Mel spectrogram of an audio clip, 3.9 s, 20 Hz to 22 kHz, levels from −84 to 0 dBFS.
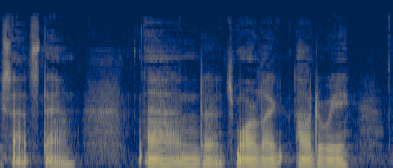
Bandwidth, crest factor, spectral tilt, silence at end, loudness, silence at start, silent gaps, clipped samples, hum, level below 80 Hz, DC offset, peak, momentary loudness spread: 16 kHz; 22 dB; -5.5 dB/octave; 0.15 s; -30 LUFS; 0 s; none; under 0.1%; none; -52 dBFS; under 0.1%; -8 dBFS; 15 LU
